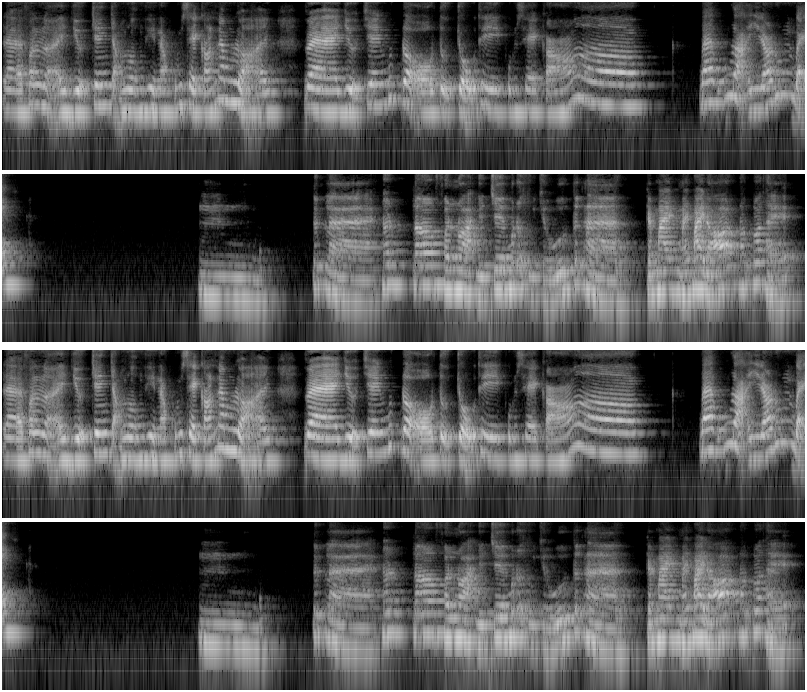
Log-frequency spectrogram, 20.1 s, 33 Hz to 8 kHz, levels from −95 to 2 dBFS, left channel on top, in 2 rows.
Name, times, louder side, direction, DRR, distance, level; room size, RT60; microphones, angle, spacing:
voice 1, 0.0-8.0 8.7-10.3, right 2 dB, 25° right, 0.5 m, -25 dB
voice 2, 12.5-13.3 13.9-19.9, left 1 dB, 25° left, 1.4 m, -28 dB
10.5 x 7.9 x 4.5 m
head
